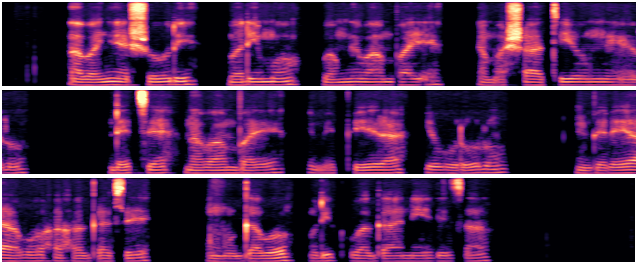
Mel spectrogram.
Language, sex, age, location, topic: Kinyarwanda, female, 25-35, Kigali, education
